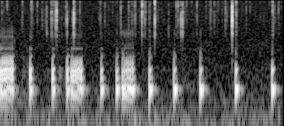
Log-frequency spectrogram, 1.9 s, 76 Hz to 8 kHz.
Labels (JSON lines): {"label": "biophony, knock croak", "recorder": "SoundTrap 300"}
